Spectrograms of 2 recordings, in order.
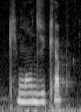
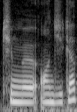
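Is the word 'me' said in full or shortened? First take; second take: shortened; full. First: The word 'me' is shortened onto the next word. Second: The word 'me' is said in full.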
